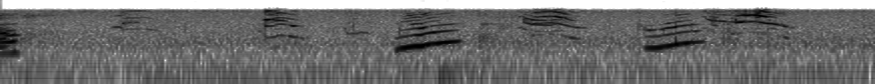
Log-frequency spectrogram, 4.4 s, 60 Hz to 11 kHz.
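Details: A kitten recorded in August 2011 gives short, rising, thin mews, two clearer upward-sliding calls about a second apart, with quieter chirps and a voice in the background.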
